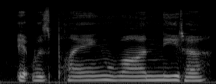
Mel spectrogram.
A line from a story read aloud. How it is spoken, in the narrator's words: Flora answered wearily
